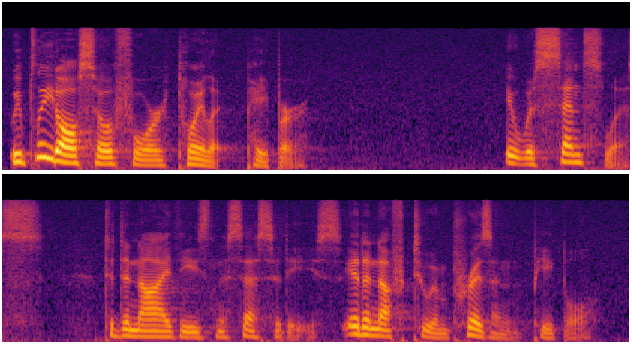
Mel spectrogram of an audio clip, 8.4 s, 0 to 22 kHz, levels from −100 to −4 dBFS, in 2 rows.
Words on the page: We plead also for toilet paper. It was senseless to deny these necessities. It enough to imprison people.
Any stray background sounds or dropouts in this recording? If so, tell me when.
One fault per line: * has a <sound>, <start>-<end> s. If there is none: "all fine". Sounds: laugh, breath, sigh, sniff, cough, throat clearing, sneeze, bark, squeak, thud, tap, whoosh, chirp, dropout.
all fine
